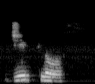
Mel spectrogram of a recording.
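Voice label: "G plus", Nigerian Pidgin, female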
